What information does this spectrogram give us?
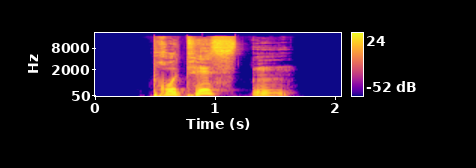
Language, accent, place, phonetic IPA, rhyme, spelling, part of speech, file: German, Germany, Berlin, [pʁoˈtɪstn̩], -ɪstn̩, Protisten, noun, De-Protisten.ogg
- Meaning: plural of Protist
